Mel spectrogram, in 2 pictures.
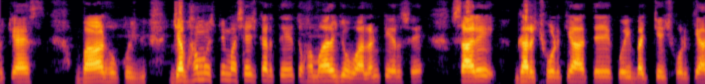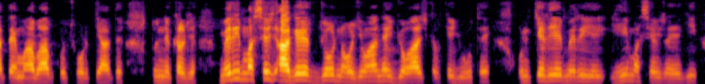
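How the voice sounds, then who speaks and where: A man's voice: fairly high pitch, normal speed, dry recording, highs cut off. A young man with a Kashmiri accent giving unscripted interview answers, earnest and emphatic, often repeating his phrases. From Kashmir, India. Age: young adult. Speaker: volunteer being interviewed.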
